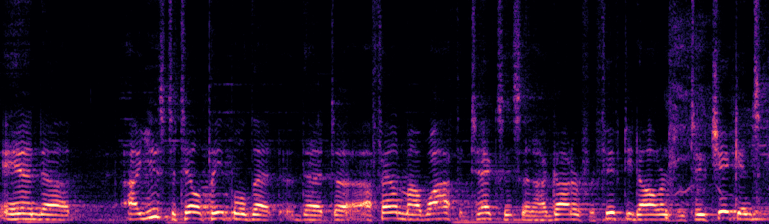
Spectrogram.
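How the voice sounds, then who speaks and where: A high-pitched male voice with an American accent, fairly even intonation and a moderate pace, amid noticeable background noise and audible room echo. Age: 60s. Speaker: bluegrass musician and event organizer. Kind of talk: interview. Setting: theater.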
